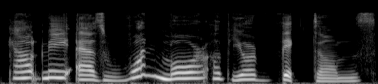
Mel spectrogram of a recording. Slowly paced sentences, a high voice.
Yes: slow, 125 wpm; high, 240 Hz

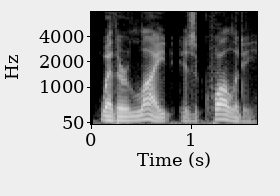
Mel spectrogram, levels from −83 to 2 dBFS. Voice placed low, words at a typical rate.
Yes: low, 100 Hz; average, 180 wpm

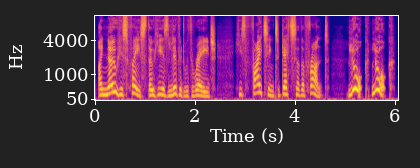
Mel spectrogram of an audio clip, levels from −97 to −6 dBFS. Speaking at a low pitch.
No: high, 230 Hz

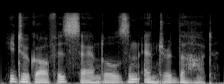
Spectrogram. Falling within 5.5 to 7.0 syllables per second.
Yes: 5.9 syllables/s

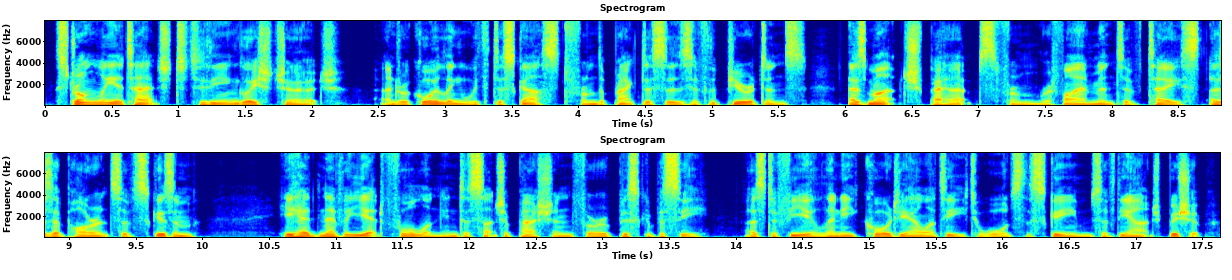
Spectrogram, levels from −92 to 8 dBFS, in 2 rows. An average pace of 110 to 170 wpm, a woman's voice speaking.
No: average, 160 wpm; male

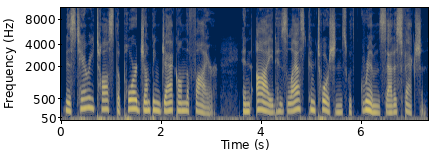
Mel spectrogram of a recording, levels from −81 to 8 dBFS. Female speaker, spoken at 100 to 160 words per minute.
Yes: female; average, 145 wpm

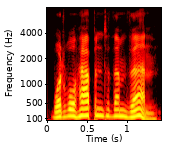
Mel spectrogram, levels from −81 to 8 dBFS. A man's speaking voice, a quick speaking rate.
Yes: male; fast, 255 wpm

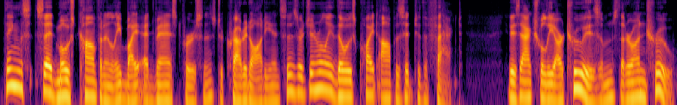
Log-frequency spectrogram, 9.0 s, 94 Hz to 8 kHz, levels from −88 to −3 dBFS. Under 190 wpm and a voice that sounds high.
No: average, 180 wpm; low, 130 Hz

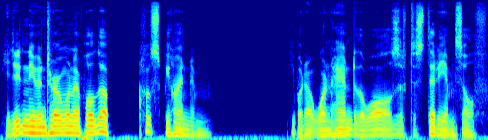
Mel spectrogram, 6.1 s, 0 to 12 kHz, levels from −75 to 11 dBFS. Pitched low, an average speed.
No: very low, 95 Hz; fast, 235 wpm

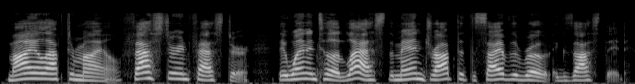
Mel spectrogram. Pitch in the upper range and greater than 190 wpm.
Yes: high, 220 Hz; average, 200 wpm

